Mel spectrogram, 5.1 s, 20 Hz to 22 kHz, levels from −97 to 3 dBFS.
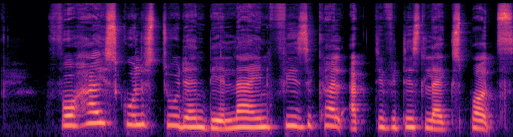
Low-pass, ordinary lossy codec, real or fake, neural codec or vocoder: none; none; real; none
